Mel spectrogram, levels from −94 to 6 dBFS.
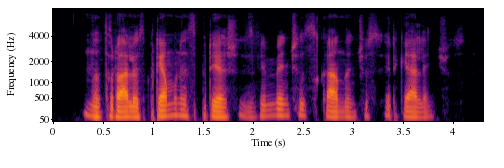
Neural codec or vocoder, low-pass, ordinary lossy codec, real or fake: none; 7.2 kHz; Opus, 64 kbps; real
